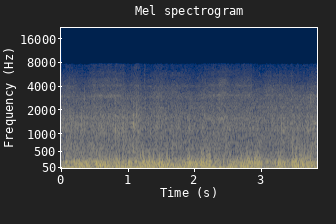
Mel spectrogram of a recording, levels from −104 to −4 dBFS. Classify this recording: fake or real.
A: real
